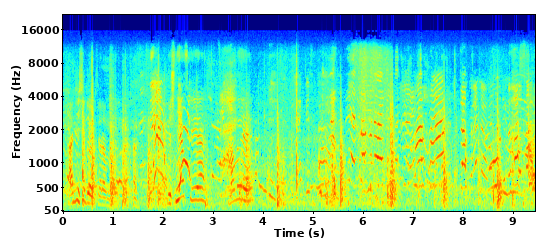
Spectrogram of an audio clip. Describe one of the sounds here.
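Young children talk and shout excitedly close by.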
